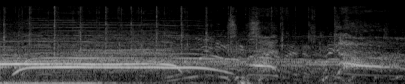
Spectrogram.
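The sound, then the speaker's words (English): A University of Delaware Blue Hens football stadium crowd cheering loudly, a dense continuous roar of many voices with high whoops and shouts rising and falling over about four seconds. “For the Blue Hen community and many other colleges, that sound has been missing for quite some time now.”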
